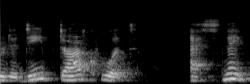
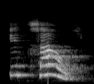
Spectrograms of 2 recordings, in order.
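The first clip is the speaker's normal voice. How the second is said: much higher mouse, bright and quick; little mouse voice; 12 semitones higher than usual. Acted. The mouse announcing Snake, high little voice. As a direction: pitch it up like a tiny mouse.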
